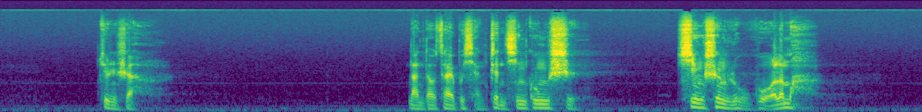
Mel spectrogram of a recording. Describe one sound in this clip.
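A middle-aged man speaks slowly and with feeling, close by.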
